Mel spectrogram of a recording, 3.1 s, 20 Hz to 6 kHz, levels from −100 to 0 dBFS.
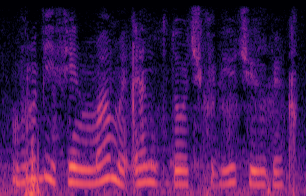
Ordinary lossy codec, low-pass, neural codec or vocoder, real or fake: AAC, 48 kbps; 5.4 kHz; none; real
